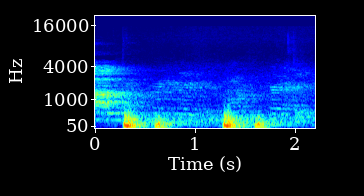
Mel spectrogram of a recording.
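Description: Heartbeat sound effect: a deep double thump, lub-dub, repeating about once a second, twice here, used as a suspense cue.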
